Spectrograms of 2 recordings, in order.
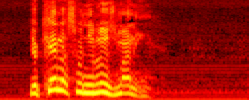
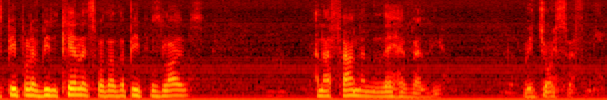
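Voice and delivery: much softer and lower, gentle reassurance; tender God; 7 semitones lower, 14 dB quieter than usual. Acted. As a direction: speak it softly as God comforting the hurt. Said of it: "Just says".

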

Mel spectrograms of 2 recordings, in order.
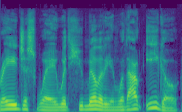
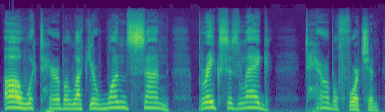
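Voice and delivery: frantic desperation; 6 semitones higher than usual. Acted. Neighbors lament the son's broken leg, acted desperation. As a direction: wail it lightly as distraught neighbors. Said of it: "frantic, in desperation".

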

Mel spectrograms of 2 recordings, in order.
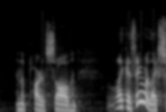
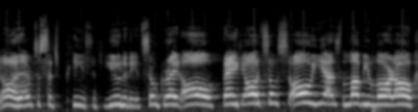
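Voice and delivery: high, gushing, delighted worship voice; mock blissful praise; 6 semitones higher than usual. Preacher mimicking believers at peace, high gushing praise. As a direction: gush with happy praise, lightly mocking. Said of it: "everything's peaceful spiritually".

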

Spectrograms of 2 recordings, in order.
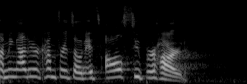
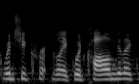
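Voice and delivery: ordinary delivery

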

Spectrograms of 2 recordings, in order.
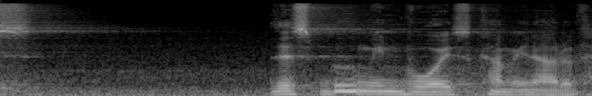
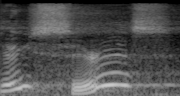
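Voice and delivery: very high mock-incredulous squeak; disbelieving. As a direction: imitate an amazed kid. Retold boy cannot believe it.

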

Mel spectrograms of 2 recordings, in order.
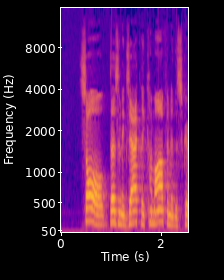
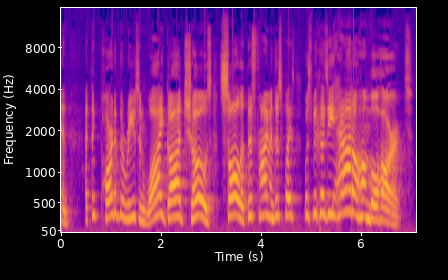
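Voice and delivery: ordinary talk, nothing marked

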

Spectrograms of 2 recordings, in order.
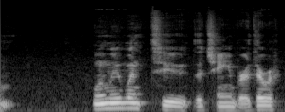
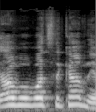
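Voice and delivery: eager question; 12 semitones higher, 6 dB louder, faster than usual. Retold or imitated. Witch asking eagerly.

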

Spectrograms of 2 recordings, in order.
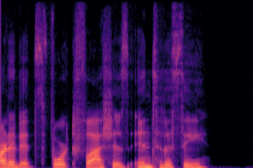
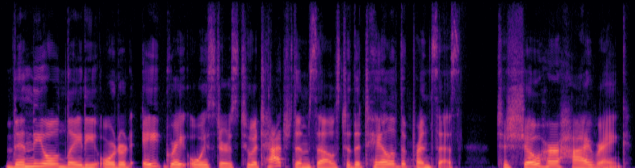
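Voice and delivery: ordinary delivery, nothing marked

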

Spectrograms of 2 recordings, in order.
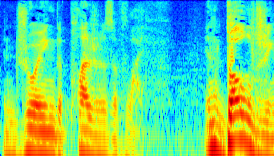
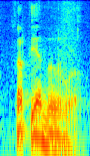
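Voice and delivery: dean whispering; 4 dB quieter, much faster than usual. Retold or imitated. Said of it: "he says".

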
